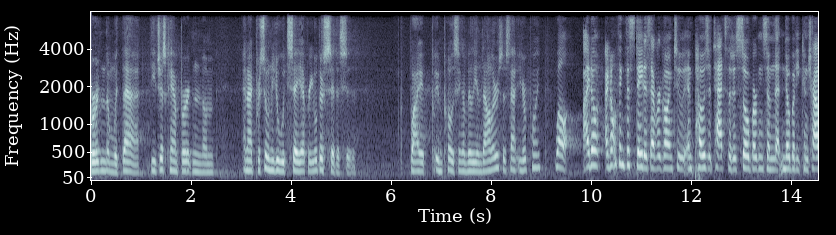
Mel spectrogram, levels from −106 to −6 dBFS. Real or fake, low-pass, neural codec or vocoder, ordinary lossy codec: fake; 7.2 kHz; codec, 16 kHz, 0.8 kbps, ZipCodec; AAC, 48 kbps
